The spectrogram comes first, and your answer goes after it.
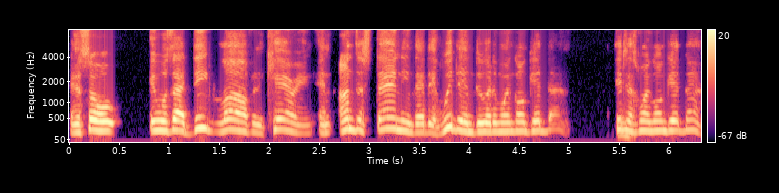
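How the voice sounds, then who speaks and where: High-pitched man with a dark, mellow tone, very fast pace and fairly even intonation, in a dry sound with no echo and a quiet background. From US Midwest (Detroit). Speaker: poet and publisher; poet. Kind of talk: lecture. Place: home room. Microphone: video call.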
